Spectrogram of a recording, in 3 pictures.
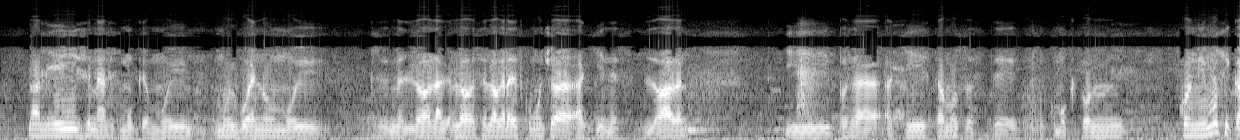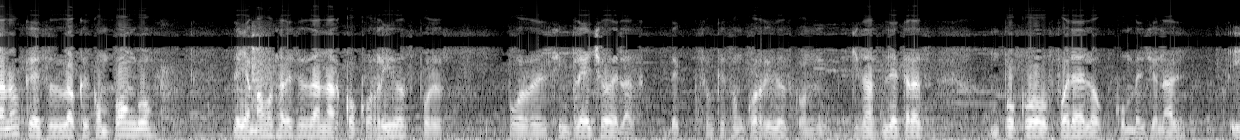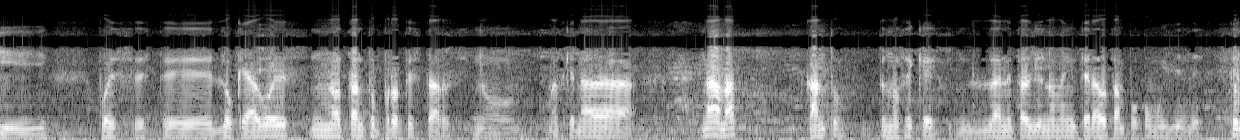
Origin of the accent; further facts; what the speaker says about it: Mexicali, Baja California, Mexico; vengo de Mexicali y toco música norteña, country, balada, polka.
